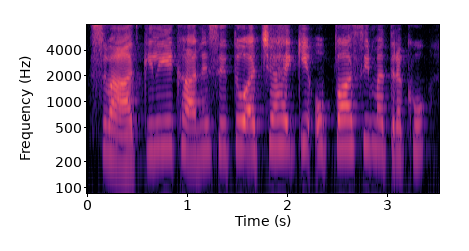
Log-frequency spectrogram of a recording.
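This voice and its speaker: A woman's voice: high voice, steady tone, moderate pace. A young woman voicing a polite, dutiful daughter-in-law in a cartoon, speaking earnestly. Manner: earnest, gently pleading.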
